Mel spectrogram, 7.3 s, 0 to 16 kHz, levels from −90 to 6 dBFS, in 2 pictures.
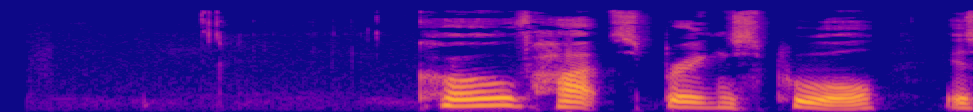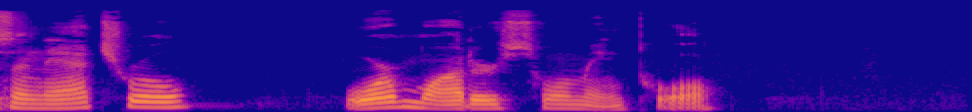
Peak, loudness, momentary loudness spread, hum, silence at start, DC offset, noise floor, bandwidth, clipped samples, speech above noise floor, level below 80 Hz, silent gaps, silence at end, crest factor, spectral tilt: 0 dBFS; -21 LUFS; 16 LU; none; 1.55 s; under 0.1%; -76 dBFS; 11.5 kHz; under 0.1%; 56 dB; -76 dBFS; none; 1 s; 22 dB; -5.5 dB/octave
